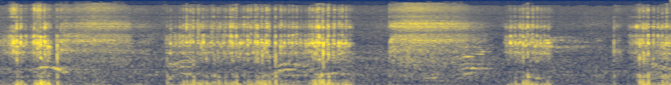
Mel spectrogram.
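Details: Boxer dog, brindle, snoring heavily: low rumbling snores in repeated bursts about once a second, rough and throaty, with faint higher noise above.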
